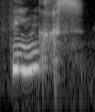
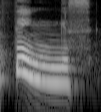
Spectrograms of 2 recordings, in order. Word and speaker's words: things: Ahora, cuidado con la pronunciación de things, que no es things ni things, sino things. Things.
